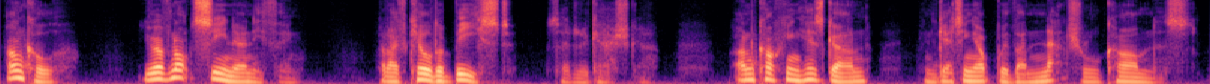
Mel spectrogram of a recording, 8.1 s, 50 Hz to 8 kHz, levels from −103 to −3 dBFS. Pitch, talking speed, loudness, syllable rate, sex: 125 Hz, 165 wpm, -19 LUFS, 6.1 syllables/s, male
